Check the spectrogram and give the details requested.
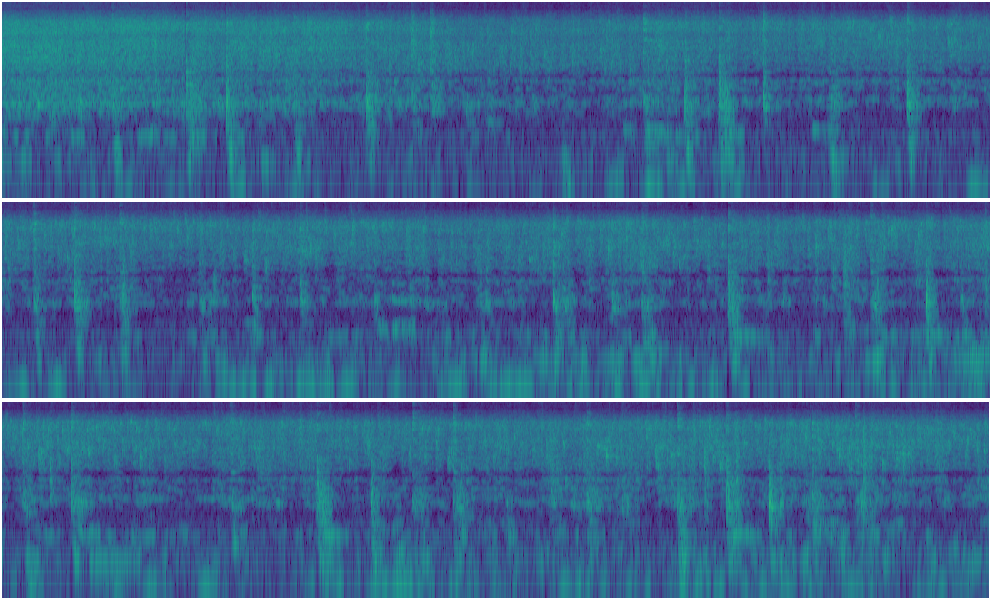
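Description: Garlic cloves and green chillies sizzling in hot oil in a metal kadai, a steady hiss, with a slotted metal spatula clicking and scraping against the pan as they are stirred.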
